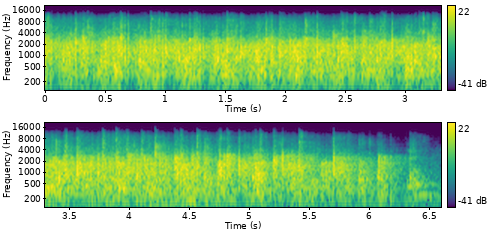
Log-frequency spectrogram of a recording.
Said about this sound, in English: So if everyone would give her a big round of applause.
